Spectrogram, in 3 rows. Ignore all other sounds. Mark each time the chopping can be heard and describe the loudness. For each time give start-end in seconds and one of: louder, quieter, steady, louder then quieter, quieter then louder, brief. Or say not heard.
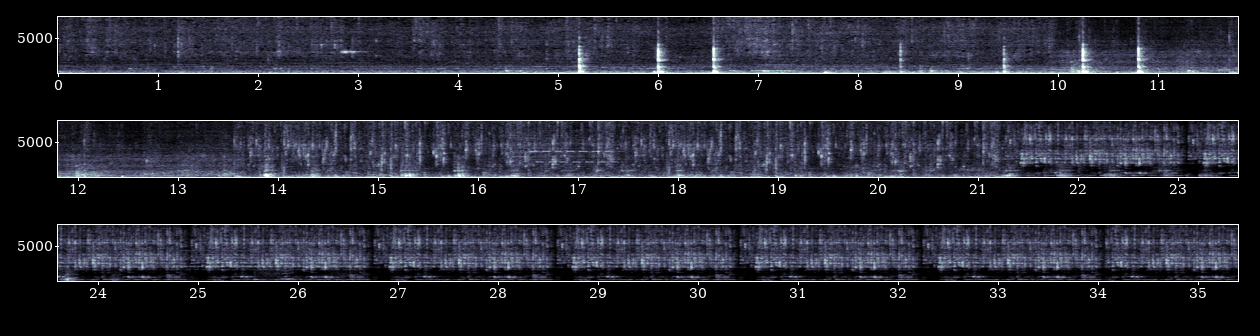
4.5-11.5 quieter then louder.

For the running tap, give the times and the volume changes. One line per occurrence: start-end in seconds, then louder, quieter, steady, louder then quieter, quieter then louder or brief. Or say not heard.
0.0-35.3 steady.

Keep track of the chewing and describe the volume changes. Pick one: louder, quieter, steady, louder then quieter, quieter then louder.
quieter.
